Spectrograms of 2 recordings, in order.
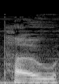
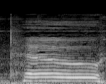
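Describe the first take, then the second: First: The vowel is an 'oh' sound. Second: The vowel is a long 'oo' sound. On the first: The speaker calls it right. "I say like po" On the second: The speaker calls it wrong. "it's not pronounced that way"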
